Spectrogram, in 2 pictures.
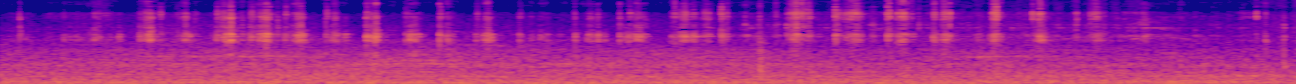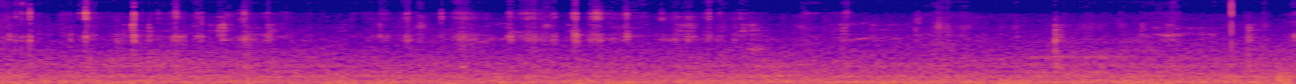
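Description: Small irregular clicks and scratches of hands handling hardware: fingers working the nuts and wire ends on terminal bolts set through a clear acrylic plate. The clicks are thickest in the first half and sparser later, over a low steady background noise.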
